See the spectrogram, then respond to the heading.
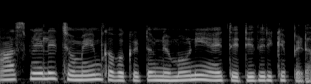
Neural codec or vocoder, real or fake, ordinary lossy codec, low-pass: none; real; none; 7.2 kHz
